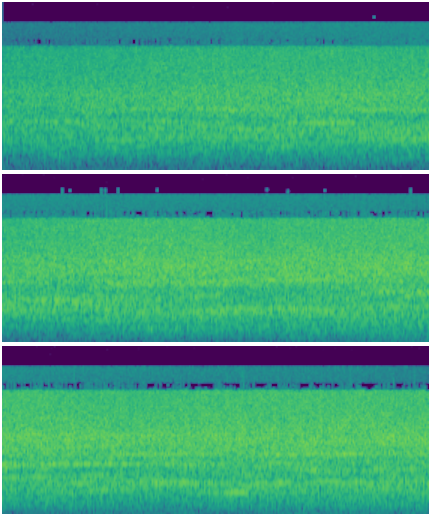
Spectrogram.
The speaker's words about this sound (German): Dieser Gruß natürlich wieder verbunden mit dem lautesten und frenetischsten Applaus.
